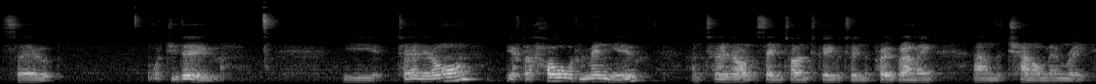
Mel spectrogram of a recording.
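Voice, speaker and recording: A man with a lowish, unhurried voice presents a casual how-to demonstration, explaining each step somewhat hesitantly. The recording is roomy, with a distant mic and faint noise.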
